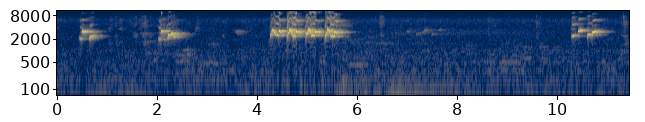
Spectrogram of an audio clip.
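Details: Energetic Sooty-headed bulbul lure song: two short bubbly falling whistles, then a sustained rapid burst of repeated chirping notes for about one and a half seconds, and a final whistled phrase after a long pause.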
